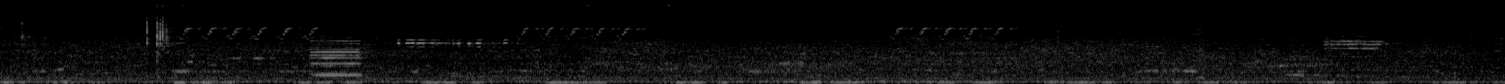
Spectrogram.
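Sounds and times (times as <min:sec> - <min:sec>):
vehicle horn toot: 0:03.1 - 0:04.8.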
